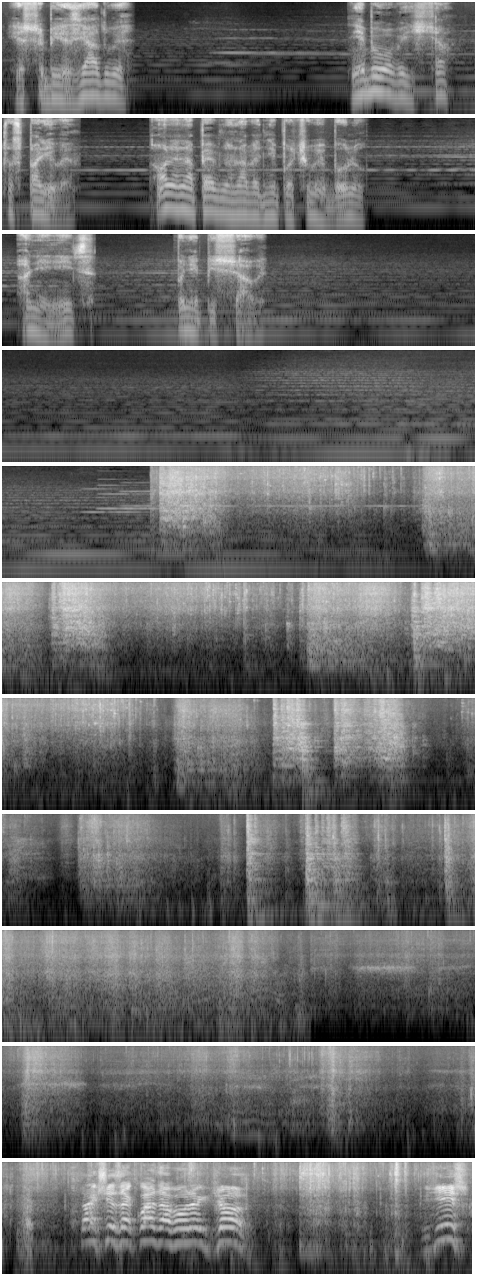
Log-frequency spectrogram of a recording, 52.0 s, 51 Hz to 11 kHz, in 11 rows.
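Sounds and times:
shovel scraping charcoal: 20.4 - 52.0.

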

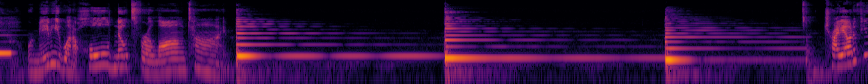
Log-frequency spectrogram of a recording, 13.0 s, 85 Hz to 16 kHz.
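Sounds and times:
piano single notes ringing: 0.0 - 0.4, 3.5 - 12.4.

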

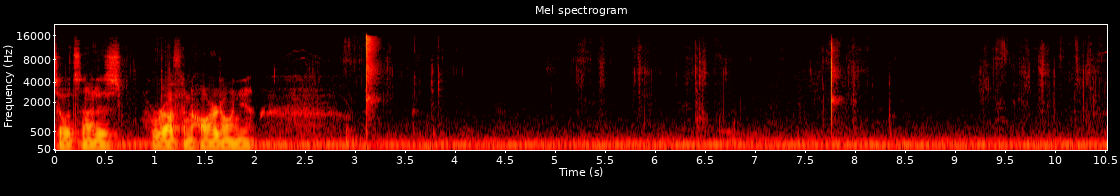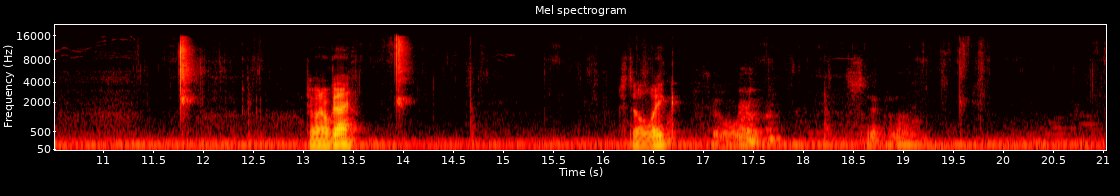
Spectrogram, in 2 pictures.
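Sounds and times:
low steady hum: 0.0 - 21.0
toenail nippers clicking: 3.0 - 3.3, 11.7 - 12.0, 13.9 - 14.1.

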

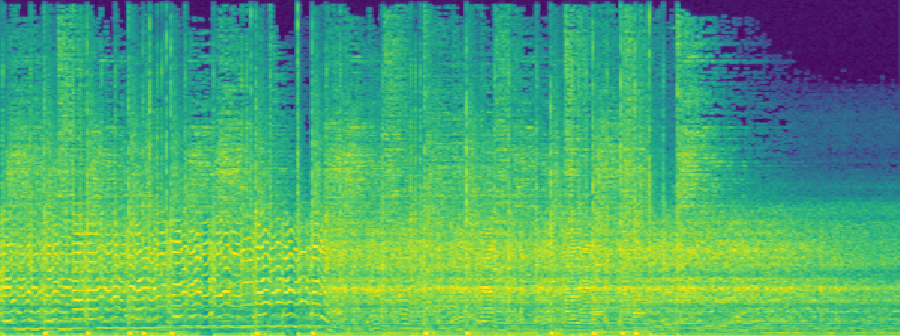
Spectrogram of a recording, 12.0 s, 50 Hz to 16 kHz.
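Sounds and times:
distorted lead guitar: 0.0 - 12.0
drums: 0.0 - 12.0
heavy guitar riffing: 0.0 - 12.0.

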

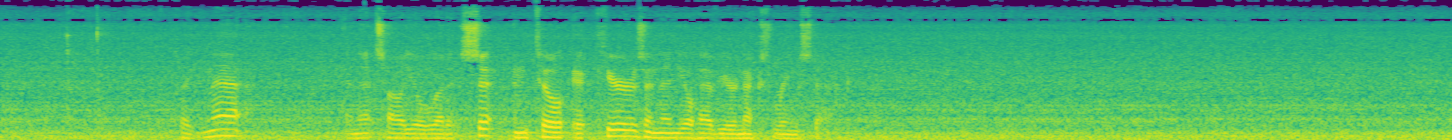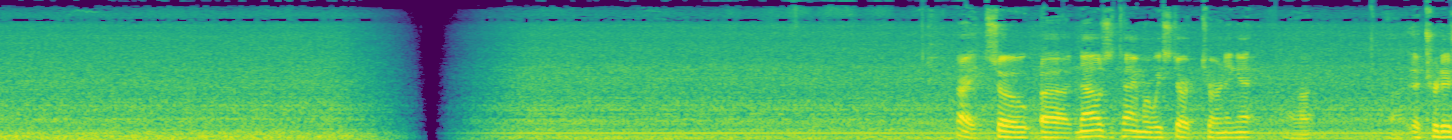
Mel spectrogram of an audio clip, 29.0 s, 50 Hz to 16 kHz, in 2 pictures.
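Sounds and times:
steady machine noise: 0.0 - 29.0.

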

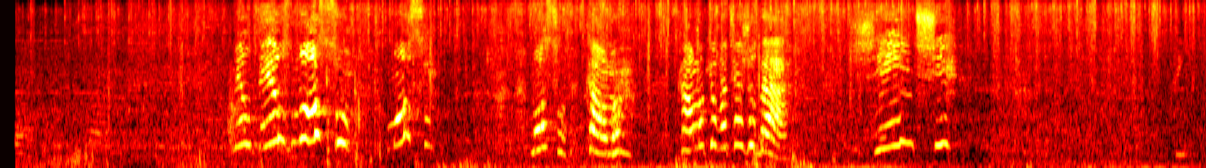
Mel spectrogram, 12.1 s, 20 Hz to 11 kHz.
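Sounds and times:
low rumble of road traffic: 0.2 - 12.0.

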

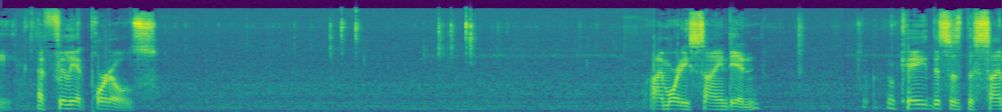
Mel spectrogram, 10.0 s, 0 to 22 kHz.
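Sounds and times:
computer mouse clicks: 2.4 - 4.8.

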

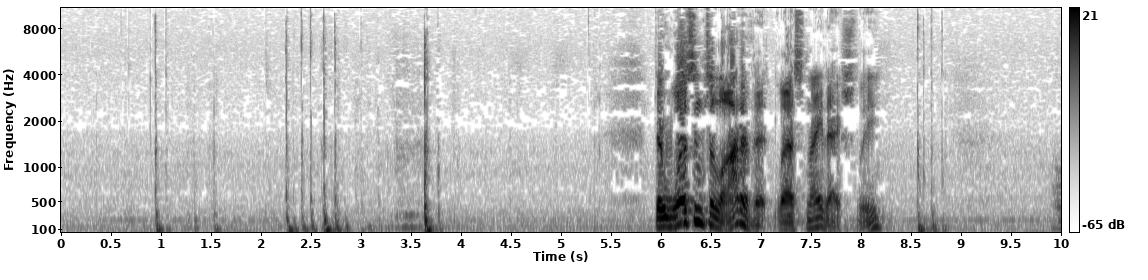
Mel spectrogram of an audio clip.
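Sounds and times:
computer keyboard typing: 0.9 - 1.2, 2.2 - 3.8, 8.6 - 8.9.

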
